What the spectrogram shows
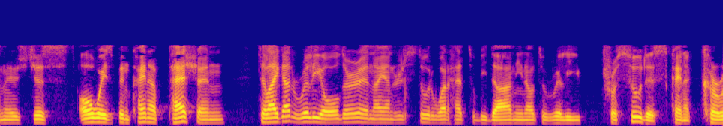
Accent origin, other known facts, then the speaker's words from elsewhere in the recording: Poland; English is a second language; now in United States; I'm originally from Poland, you know, so I came from the Eastern Bloc. So this was like, wow, you know, America, you know, the land of dreams.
